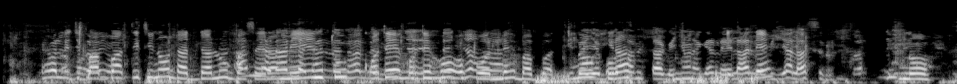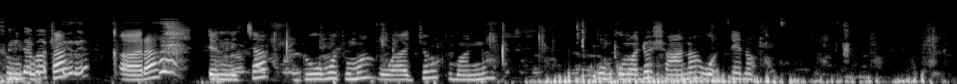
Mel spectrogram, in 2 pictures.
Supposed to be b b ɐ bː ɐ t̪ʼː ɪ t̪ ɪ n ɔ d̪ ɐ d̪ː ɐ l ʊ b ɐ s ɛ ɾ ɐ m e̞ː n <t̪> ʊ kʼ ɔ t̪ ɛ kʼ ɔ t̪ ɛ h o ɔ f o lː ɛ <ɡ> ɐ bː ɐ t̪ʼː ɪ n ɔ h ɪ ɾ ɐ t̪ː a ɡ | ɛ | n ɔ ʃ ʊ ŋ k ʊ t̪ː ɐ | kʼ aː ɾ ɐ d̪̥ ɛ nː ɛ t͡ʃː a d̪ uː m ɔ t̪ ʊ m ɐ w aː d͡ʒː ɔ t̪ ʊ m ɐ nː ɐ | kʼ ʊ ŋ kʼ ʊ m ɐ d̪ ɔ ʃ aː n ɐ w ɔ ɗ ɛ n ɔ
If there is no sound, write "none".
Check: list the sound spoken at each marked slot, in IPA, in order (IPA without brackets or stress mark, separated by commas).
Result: t̪, b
